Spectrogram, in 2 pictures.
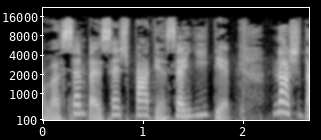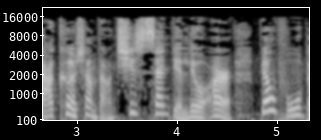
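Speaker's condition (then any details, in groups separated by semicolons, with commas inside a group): No condition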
